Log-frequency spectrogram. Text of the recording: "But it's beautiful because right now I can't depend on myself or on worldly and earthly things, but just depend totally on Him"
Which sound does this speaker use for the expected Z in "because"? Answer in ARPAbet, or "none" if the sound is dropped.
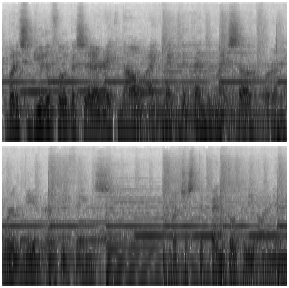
none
